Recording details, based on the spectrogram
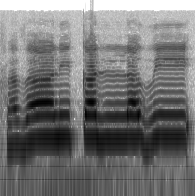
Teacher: lam bertasydid terdiri dari dua huruf lam. Dibacanya langsung dimasukkan ke huruf lam, ditekan ya. Fadzalikallazi, zi matobi'i, karena ada ya sukun didahului oleh huruf berbaris kasrah.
